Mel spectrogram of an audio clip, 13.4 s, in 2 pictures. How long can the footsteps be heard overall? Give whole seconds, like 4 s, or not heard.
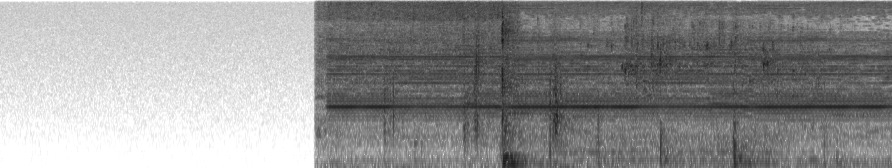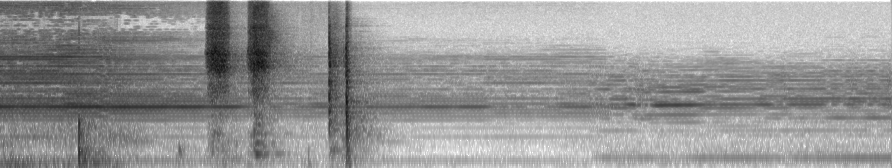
5 s.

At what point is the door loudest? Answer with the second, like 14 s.
4 s.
